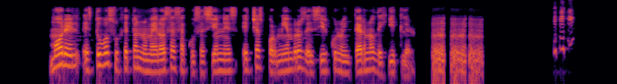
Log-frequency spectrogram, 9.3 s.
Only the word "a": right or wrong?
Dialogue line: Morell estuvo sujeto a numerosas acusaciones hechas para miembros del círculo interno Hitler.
right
